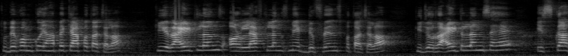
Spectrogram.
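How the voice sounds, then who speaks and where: A man's voice: very high-pitched, a bit bright. A male teacher giving a classroom lecture in Hindi mixed with English terms, often repeating key words and answering his own questions. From India.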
